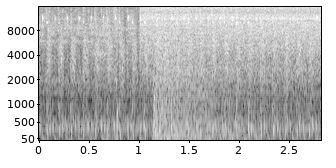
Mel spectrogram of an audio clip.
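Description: A sudden electric blast bursts with a loud crack.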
